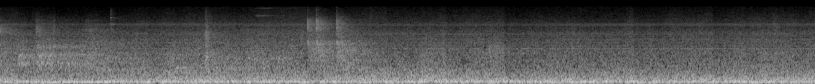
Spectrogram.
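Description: A steady low mechanical drone runs unchanged throughout, with a few faint clicks about three seconds in.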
